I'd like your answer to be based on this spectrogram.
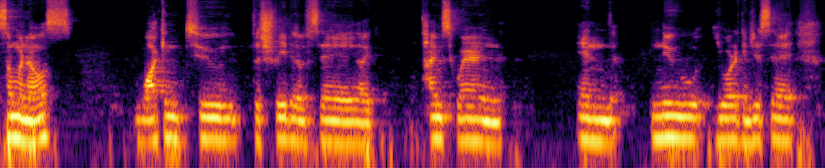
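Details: Stuttering in a male senior university student, present since about age five or six, with blocks and getting stuck on sounds; his biological father and maternal grandfather also stutter.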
